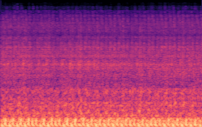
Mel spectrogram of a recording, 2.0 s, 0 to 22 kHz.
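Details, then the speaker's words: 1972 Triumph 650 Bonneville twin, last taxed 1984 after long storage, idling with the choke set off: fast, even low thrum with a steady beat, no stumbles or popping, now running cleanly. "Yeah, that sounds a lot better now that the choke's off."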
